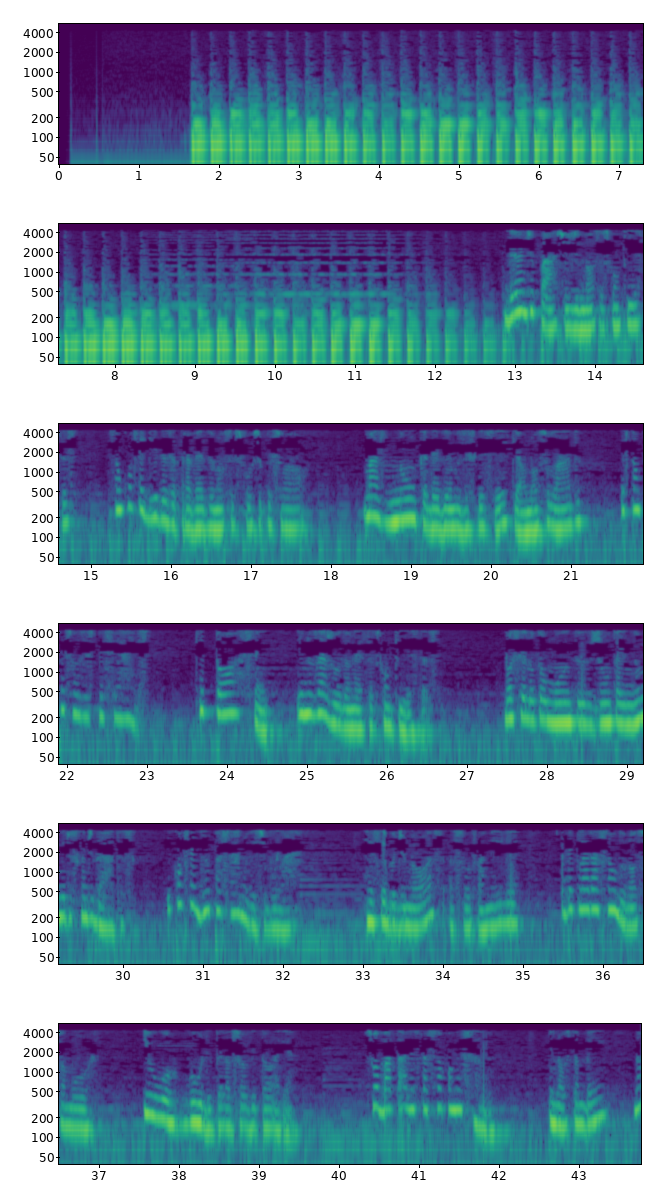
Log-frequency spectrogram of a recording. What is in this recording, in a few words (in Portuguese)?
Parabéns Evangélico, Gospel, fem; Telemensagens; Telemensagens 2017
